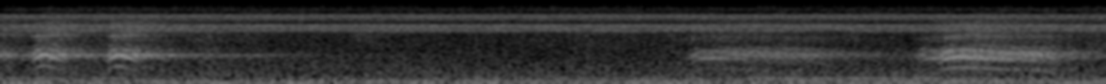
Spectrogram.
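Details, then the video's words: A field with crows: two quick caws at the start, a quiet stretch, then a few more grating caws toward the end. "crows caw in field"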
